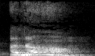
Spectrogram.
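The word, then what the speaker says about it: alarm: अलार्म, अलार्म, ये जो अलार्म में सबसे पहले अ जो आया है वो बिल्कुल श्वा है, बिल्कुल छोटा पढ़ा जाएगा। उसके बाद जो अ आया है आर के साथ, वो खींचेगा, क्योंकि वो लॉन्ग मोनोफोन्स में से है।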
